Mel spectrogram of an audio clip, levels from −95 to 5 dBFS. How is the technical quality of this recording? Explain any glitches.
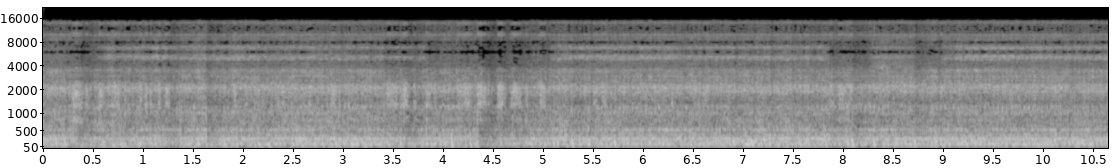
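The recording is hampered by gain pumping that runs through the whole clip. The gain ducks by about 5 dB under each loud sound, squashing the dynamics. That's likely input gain set far too high, with a fast limiter clamping down on the peaks.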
